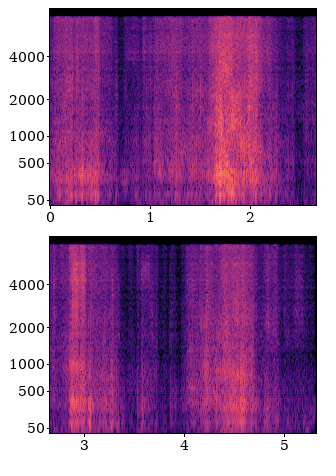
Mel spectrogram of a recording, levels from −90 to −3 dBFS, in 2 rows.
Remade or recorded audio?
remade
